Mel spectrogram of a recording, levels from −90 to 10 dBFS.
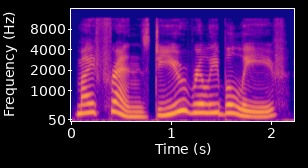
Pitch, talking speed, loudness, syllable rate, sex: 235 Hz, 160 wpm, -15 LUFS, 4.3 syllables/s, female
